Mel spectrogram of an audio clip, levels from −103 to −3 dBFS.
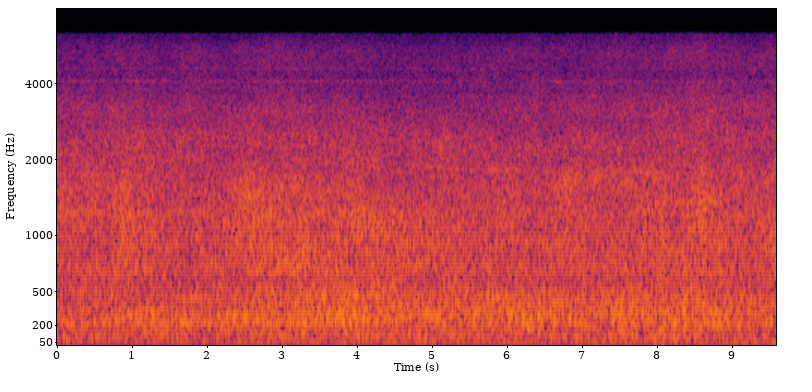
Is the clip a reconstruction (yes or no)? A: no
